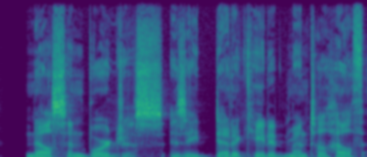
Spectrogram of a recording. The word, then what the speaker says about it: Borges: It's Nelson Borges. He would tell you, don't forget the pronunciation. It sounds like gorgeous.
